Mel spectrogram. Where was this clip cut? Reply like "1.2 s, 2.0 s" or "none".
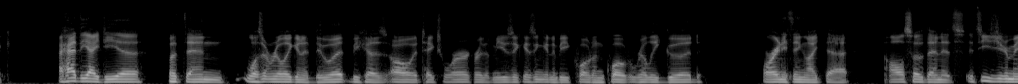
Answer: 4.7 s, 8.8 s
